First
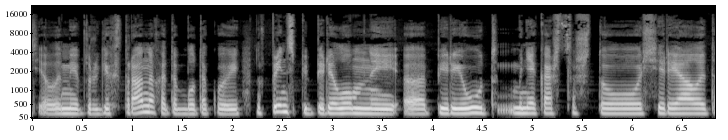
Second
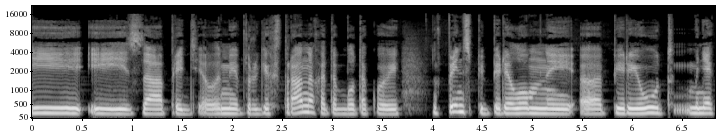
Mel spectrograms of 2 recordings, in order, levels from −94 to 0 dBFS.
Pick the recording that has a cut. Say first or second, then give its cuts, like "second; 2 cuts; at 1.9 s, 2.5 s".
first; 1 cut; at 2.2 s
